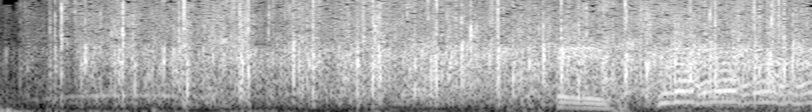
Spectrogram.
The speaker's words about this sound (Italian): Sono contento di questo applauso su una cover spinosa.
